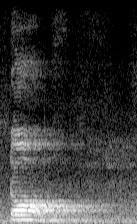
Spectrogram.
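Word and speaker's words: tomb: टॉम, इसमें भी B silent है, मैं अंडरलाइन कर देती हूँ इनको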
